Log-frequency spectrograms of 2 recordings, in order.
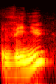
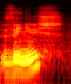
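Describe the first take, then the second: First: The final S is silent. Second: The final S is pronounced. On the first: It keeps the rhyme but hides which goddess is meant. "Si on choisit le son pour rimer avec cornu, il faut dire Vénu" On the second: It makes clear the goddess is meant but loses the rhyme. "on va prononcer le S ... on entend le sens, mais plus le son"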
